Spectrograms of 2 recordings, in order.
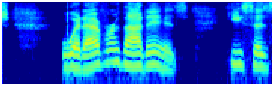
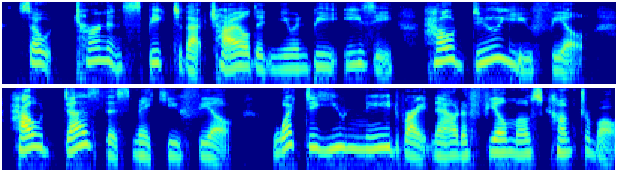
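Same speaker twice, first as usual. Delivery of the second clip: usual speaking voice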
